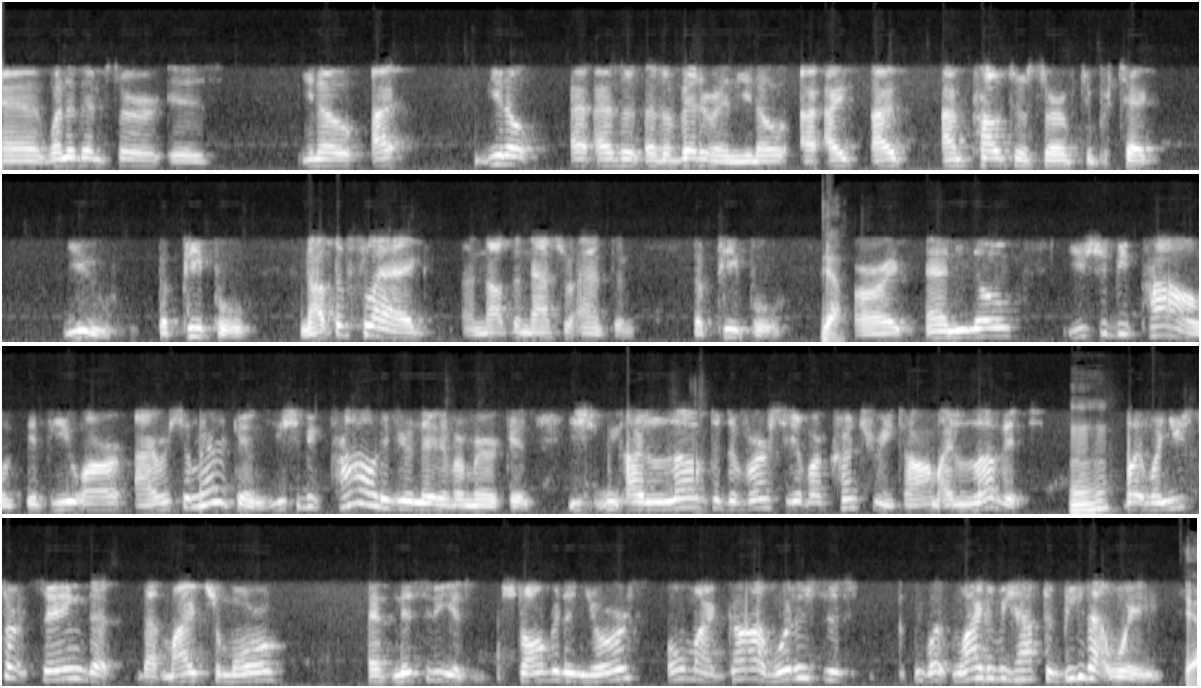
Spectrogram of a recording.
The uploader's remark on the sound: Listeners call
